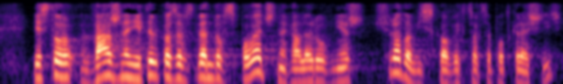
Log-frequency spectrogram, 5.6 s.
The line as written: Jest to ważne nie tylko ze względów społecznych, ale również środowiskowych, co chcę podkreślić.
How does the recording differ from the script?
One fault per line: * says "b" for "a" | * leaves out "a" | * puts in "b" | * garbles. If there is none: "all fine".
all fine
